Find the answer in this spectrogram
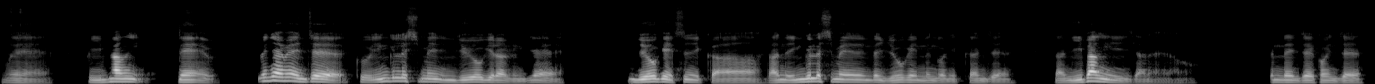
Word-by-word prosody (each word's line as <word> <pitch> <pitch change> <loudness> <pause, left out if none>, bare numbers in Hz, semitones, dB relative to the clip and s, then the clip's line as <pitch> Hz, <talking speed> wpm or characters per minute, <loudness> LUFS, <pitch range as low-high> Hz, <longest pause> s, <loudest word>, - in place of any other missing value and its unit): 네. 85 -7 -10 0.4
그 100 - -8
이방인 130 +5 +3 0.3
네. 105 -5 0 0.4
왜냐면 165 -2 +5
인제 125 -7 +4
그 105 -2 -6
Englishman 140 0 -1
in 100 -2 -2
New 100 +3 -1
York이라는 100 -7 -1
게 90 -5 -5 0.6
뉴욕에 125 +2 +4
있으니까 85 -7 -4
나는 100 +4 -2
잉글리시맨인데 110 -5 +1
뉴욕에 105 +4 -3
있는 95 -2 -6
거니까 85 0 -8
인제 80 -1 -8 0.4
난 90 0 -5
이방인이잖아요. 95 - +1 0.7
근데 100 -1 -2
인제 95 +1 -1
그건 95 +1 -4
인제 85 -1 -3
100 Hz, 335 characters per minute, -24 LUFS, 90-120 Hz, 0.7 s, 왜냐면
